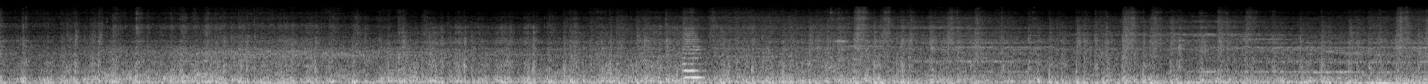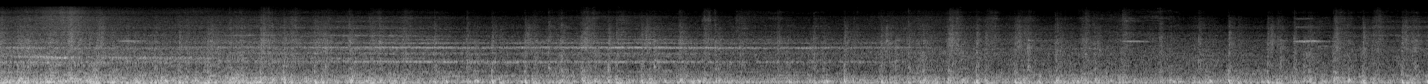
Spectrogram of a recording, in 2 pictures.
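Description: Passenger trains running past close by on the station tracks: a steady rumble of wheels on rail with clicks over the joints. There is a brief loud tone about seven seconds in, and thin whining tones through the middle.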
